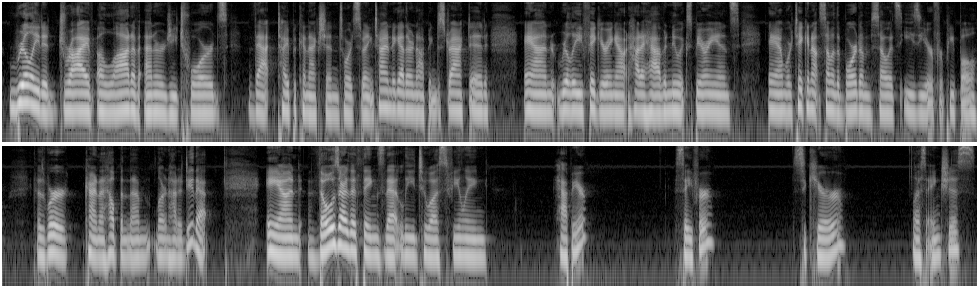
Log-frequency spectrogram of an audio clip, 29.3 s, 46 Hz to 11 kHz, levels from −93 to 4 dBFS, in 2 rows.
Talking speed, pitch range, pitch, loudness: 140 wpm, 140-155 Hz, 150 Hz, -24 LUFS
